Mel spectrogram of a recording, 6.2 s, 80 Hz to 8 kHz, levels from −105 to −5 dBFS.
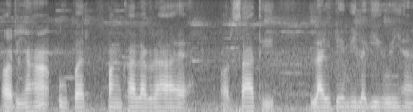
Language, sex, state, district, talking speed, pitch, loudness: Hindi, male, Madhya Pradesh, Katni, 145 wpm, 115 Hz, -22 LUFS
